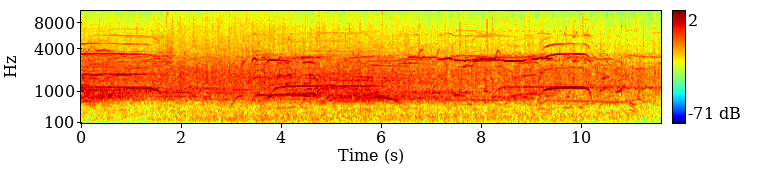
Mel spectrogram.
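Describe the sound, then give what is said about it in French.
A large audience applauds loudly and steadily for about eleven seconds, with scattered cheers, whoops and whistles rising above the dense clapping before it eases slightly at the end, making noise for Kylian Mbappé. “Kylian Mbappé, du bruit Du bruit”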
